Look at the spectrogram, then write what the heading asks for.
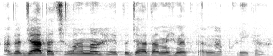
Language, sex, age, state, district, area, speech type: Hindi, female, 30-45, Uttar Pradesh, Jaunpur, rural, spontaneous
